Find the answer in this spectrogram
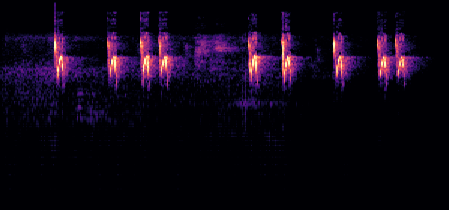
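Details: Bar-winged prinia giving sparse ngebren notes: single or paired sharp high chirps spaced roughly half a second apart, over a soft hissing background.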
